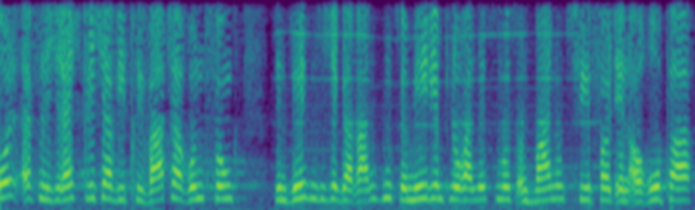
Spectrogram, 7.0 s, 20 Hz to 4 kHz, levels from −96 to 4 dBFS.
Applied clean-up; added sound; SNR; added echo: neural separator model SepFormer DNS4.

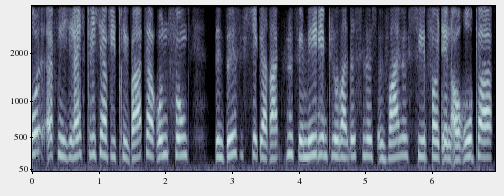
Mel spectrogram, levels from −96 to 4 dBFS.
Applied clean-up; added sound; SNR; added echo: neural diffusion model UNIVERSE++.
